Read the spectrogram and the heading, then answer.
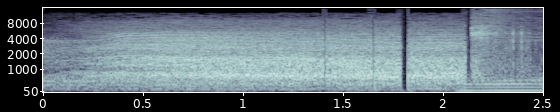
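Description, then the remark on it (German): A loud crowd cheers and roars on a Fritz radio segment in a dense, sustained wash of voices for about two seconds, then cuts off abruptly into a low hum and a short tonal sting. “Und jetzt jubelt!”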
